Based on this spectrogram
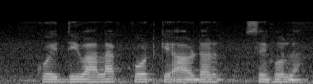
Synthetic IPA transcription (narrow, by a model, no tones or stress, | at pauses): koːid̪iʋaːlakoːʈkeʔaːɾɖəɾ | seɦoːlaː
